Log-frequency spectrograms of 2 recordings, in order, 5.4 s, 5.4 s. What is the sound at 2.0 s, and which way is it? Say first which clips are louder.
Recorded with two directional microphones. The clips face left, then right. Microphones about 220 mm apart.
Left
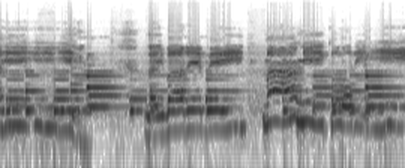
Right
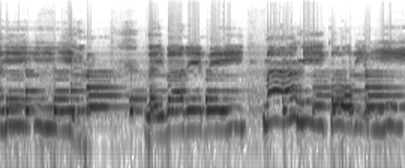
Music: right 2 dB; centre (ahead or behind).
